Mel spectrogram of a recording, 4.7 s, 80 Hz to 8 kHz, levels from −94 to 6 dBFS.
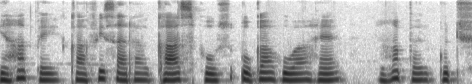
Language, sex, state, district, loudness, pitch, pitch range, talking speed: Hindi, female, Goa, North and South Goa, -19 LUFS, 185 Hz, 180-195 Hz, 150 wpm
